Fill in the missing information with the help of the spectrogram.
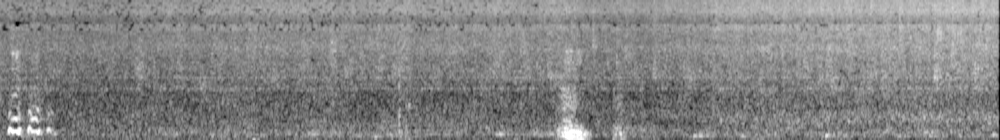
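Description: Steady rush of flowing water from a rainforest stream, growing slowly louder. Short snatches of a voice come just after the start and again about halfway through.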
